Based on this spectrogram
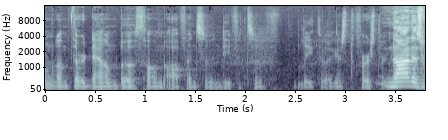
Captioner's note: murmuring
